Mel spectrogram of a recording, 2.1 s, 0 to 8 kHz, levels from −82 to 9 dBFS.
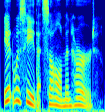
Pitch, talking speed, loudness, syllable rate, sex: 215 Hz, 170 wpm, -16 LUFS, 4.5 syllables/s, female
